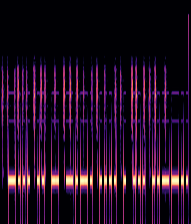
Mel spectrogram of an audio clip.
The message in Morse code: BITCHES?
